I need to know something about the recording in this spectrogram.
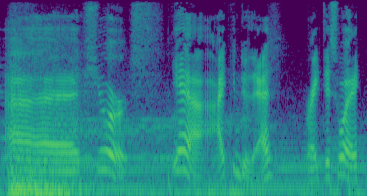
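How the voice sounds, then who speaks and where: High-voiced, officious security guard. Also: male voice, wildly swooping pitch, takes it slowly, music in the background, heavily acted. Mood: compliant. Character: officious but easily cowed male security guard. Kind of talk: video game character acting.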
